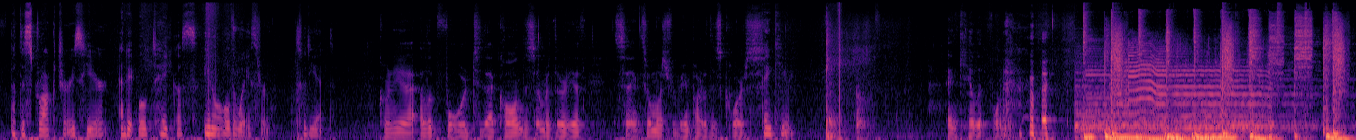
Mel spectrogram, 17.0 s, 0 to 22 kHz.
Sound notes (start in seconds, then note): 12.5 laughing; 13.4 upbeat music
